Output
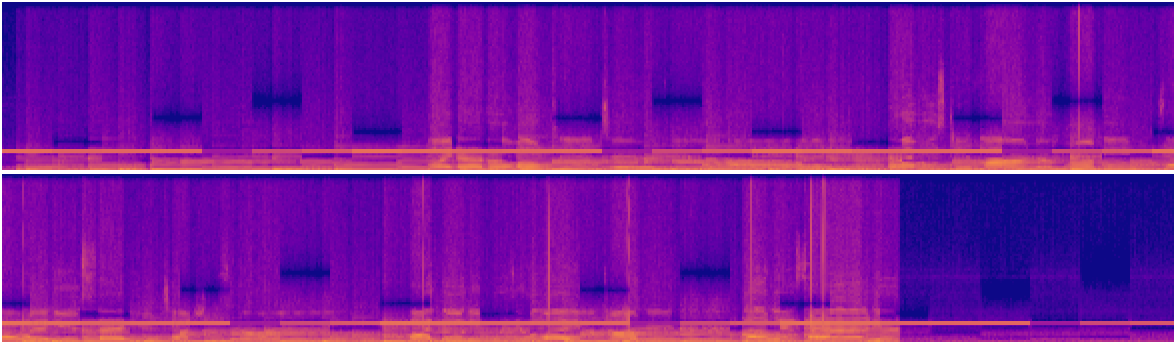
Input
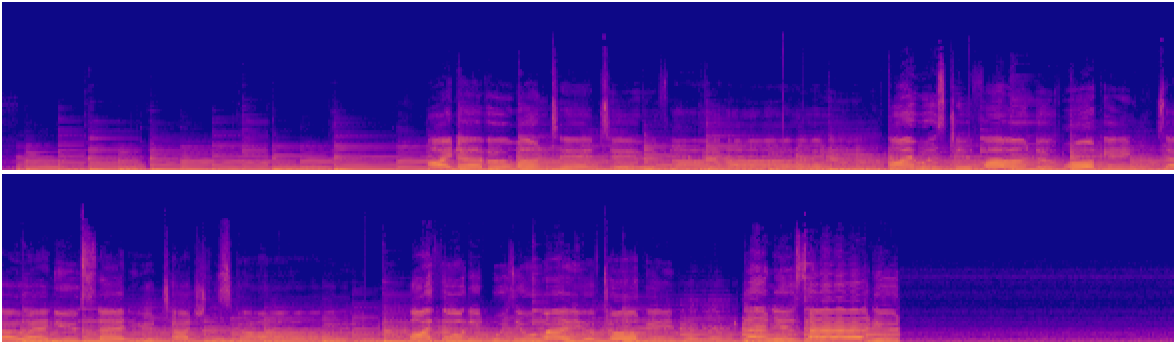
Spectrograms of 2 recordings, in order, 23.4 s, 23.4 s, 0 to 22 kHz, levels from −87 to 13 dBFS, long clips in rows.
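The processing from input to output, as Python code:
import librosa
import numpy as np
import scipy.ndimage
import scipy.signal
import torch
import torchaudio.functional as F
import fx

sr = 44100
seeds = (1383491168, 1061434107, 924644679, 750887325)

p1 = fx.quant_companded(x, sr, bits=4)
p2 = x + (p1 * librosa.db_to_amplitude(-8.0))
p3 = p2 + 10.0 ** (-23.0 / 20.0) * np.sin(2.0 * np.pi * 2600.0 * np.arange(len(p2)) / sr)
p4 = (np.mod(10.0 ** (5.0 / 20.0) * p3 + 1.0, 2.0) - 1.0) / 10.0 ** (5.0 / 20.0)
p5 = fx.phaser_held(p4, sr, hz=2.0, low_hz=260.0, high_hz=2800.0)
y = p5 * librosa.db_to_amplitude(1.0)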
